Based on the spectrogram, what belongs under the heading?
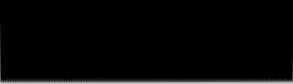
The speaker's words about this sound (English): Now, this is 20 hertz.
